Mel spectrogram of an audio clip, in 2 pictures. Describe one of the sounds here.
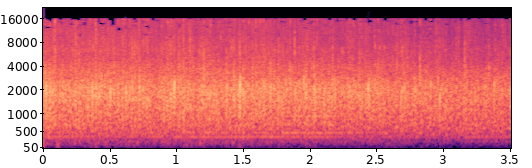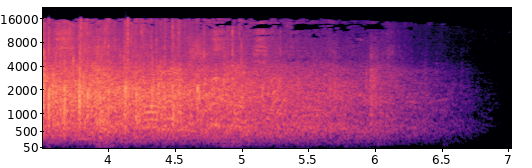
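An electric guitar plays in a band and then fades away.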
